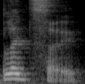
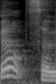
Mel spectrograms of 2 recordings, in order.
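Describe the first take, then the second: First: The name is said with an l and ds sound. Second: The name is said with an l and ts sound. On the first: The speaker calls it right. "you mean Bledsoe?" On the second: The speaker calls it wrong. "he even pronounced the family name wrong. I think he called it um, Beltso"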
